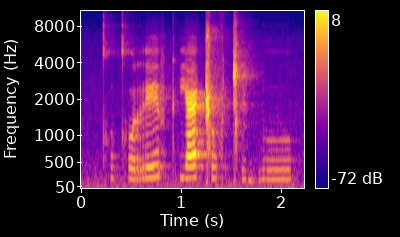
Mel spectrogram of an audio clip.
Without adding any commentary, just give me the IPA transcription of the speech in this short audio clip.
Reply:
kʰ u kʰ o r eː f pʰ j æ ǁ u f ǀʰ y ɡ ɓ uː

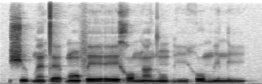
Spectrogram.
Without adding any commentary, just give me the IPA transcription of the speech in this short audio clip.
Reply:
ʃ ɨ˨ b ɛ̃˦˨ t ɛ˨ ɓ ɔ̃˦ f eː˨ ɾ eː˧ ɣ ɔ˧ ŋ ã˧ d ũ˦˨ ɓ iː˨ h oː˦ m i˧ n i˨

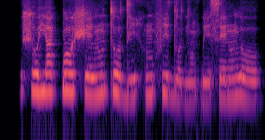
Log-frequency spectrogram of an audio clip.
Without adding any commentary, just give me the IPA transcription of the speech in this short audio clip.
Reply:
ʃ o˦ j a˦ k͡p ɔ˦˨ ʃ e˧ l ũ˦ t o˦˨ d i˨˦ h ũ˦ f i˦˨ d o˨ d ɔ̃˨ k͡p i˨ s e˧ ɾ ũ˦ l o˧

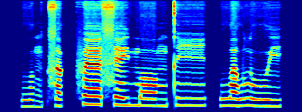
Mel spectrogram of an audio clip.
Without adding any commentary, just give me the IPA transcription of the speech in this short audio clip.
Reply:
w ʊ˨˩ ŋ t͡s ɐ˨˥ k̚ f ɛː˧ s e˧ j m ɔː˧ ŋ t̪ iː˧ | w ɐ˨˧ w l uː˨ j

